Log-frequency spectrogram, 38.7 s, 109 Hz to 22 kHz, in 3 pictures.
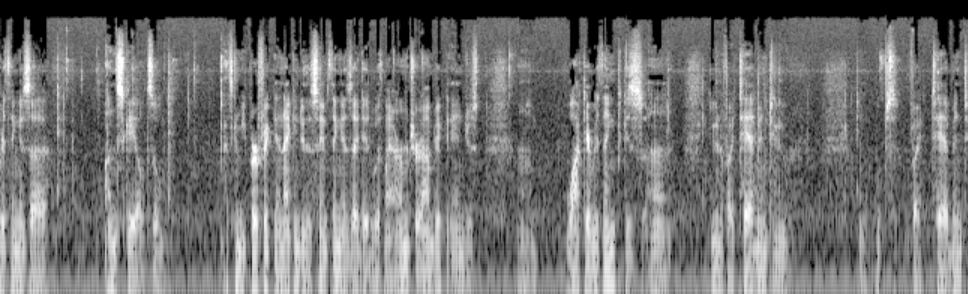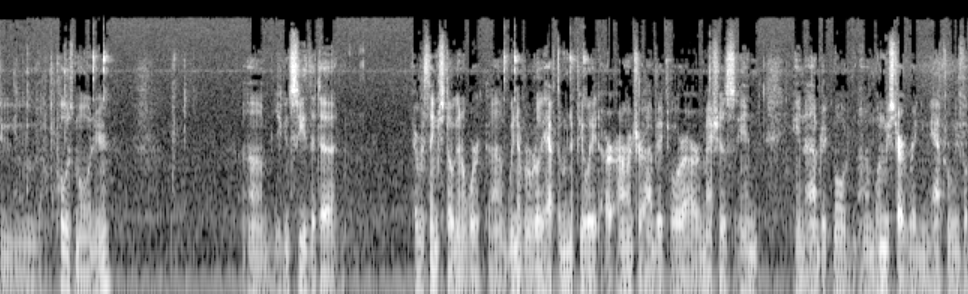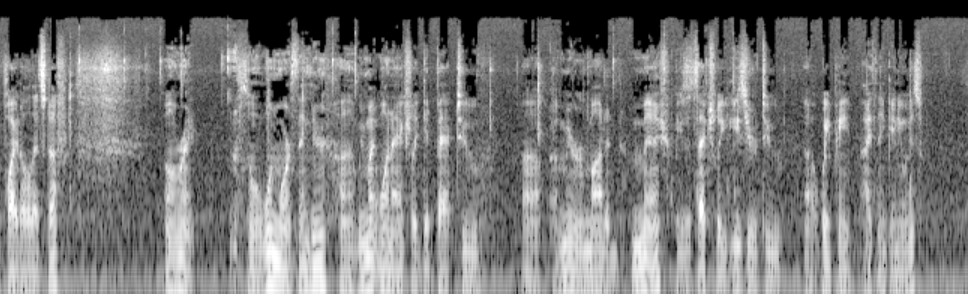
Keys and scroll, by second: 9.3 Tab, 10.2 ctrl+Tab, 11.2 Tab, 13.6 ctrl+Tab, 15.2 r, 23.7 End, 24.0 Page_Down, 29.4 End, 33.0 Tab.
